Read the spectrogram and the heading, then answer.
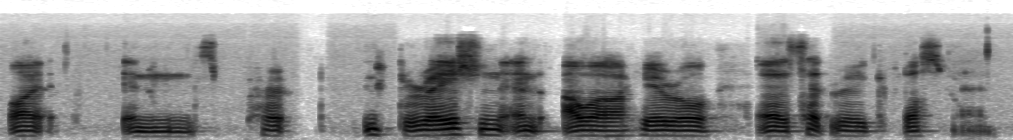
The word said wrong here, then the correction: Boseman: Boseman. Aussprache immer noch, ne? – Boseman, sorry.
